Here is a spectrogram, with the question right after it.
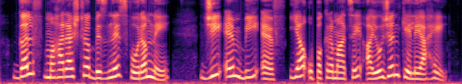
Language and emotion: Marathi, neutral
